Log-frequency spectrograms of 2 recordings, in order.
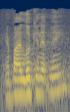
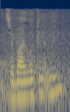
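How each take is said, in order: First: Said in the usual way. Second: Softer repeat. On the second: Shown as a demonstration. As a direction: drop the volume and ask again gently. Repeats the question much softer.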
